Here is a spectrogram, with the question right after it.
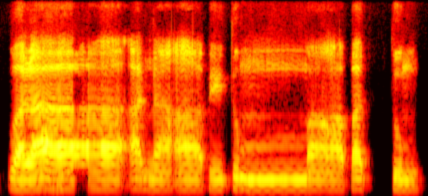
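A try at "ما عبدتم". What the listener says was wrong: Ma'abadtum. Antara ma dengan a harus jelas pemisahnya dan harus clear bacaan hurufnya. Ma'a, ma'a, ma, bukan ma'a, ma'a, ma'a, enggak ma'abattum.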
